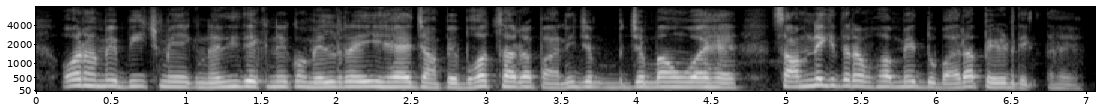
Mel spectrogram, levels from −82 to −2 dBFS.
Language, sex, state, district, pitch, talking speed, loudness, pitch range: Hindi, male, Bihar, Jahanabad, 175 Hz, 240 wpm, -22 LUFS, 160-185 Hz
